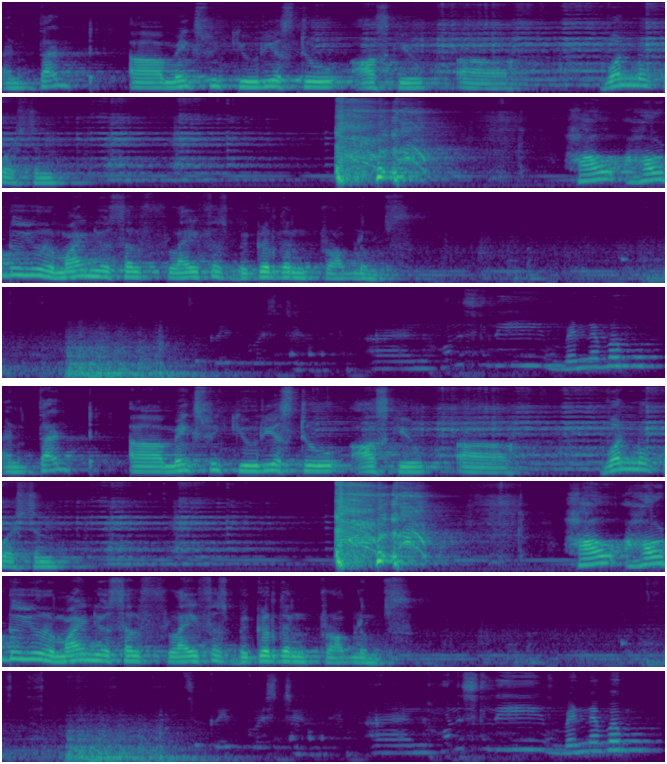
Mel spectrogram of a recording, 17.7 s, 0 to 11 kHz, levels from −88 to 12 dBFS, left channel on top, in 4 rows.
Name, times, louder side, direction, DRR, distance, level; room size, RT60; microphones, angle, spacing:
voice 1, 0.0-0.5 0.9-3.4 4.0-4.8 6.6-7.4 7.7-7.9 8.2-11.6, right 2 dB, 35° right, 8 dB, 0.7 m, -29 dB
sound 1, 1.4-6.9, equal, ahead, 3.0 m, -48 dB
sound 2, 2.0-14.1, right 1 dB, 55° right, 8.0 m, -59 dB
sound 3, 11.3-14.4, left 1 dB, 35° left, 2.4 m, -44 dB
voice 2, 13.9-14.4 14.7-15.3 15.7-17.5, right 4 dB, 90° right, 7 dB, 1.6 m, -46 dB
21.5 x 16.5 x 9.2 m, 1.1 s
head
